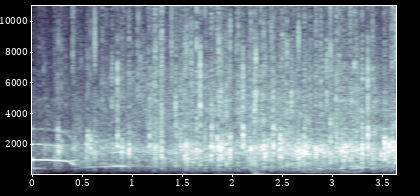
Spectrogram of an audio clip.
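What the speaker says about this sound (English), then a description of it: "give a big round of applause to Richard Anthony and his team" A crowd at an unveiling bursts into sustained applause for Richard Anthony and his team, a dense clapping wash that continues under voices.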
